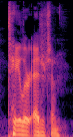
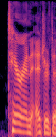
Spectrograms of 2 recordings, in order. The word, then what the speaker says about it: Taron Egerton: pick for Adam strange would be tell me Taylor Edgerton Taron Egerton is a Terran it's Terrance my excuse me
